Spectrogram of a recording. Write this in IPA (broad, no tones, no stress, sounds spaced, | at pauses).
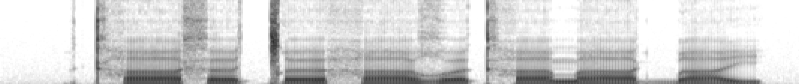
kʰ aː x ɐː ǀ ɐː h aː ʁʷ ɐː kʰ aː m aː ɡ͡b aː i̯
